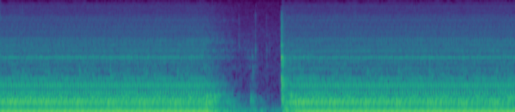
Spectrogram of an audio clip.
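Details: Electric turbo oil scavenge pump at front of car wired direct to battery, engine idling; constant electric hum and fast buzz audible under the idle, annoying despite silencing efforts.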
